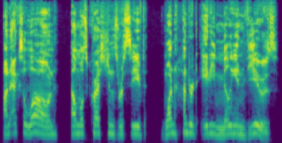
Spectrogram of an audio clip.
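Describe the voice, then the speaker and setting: A man's voice: fairly high pitch, fairly even intonation, moderate pace, a bit bright, no room sound, studio quality. A man hosting a casual podcast chat, reading social media posts aloud and slipping into silly voices. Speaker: podcast host.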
